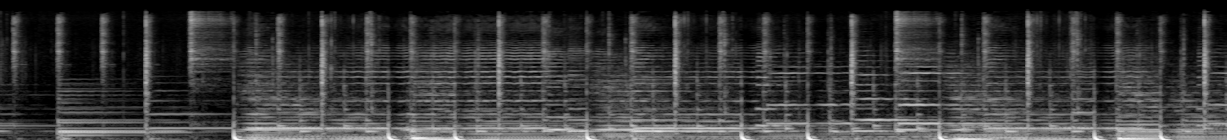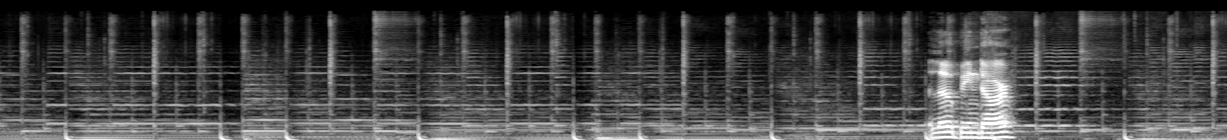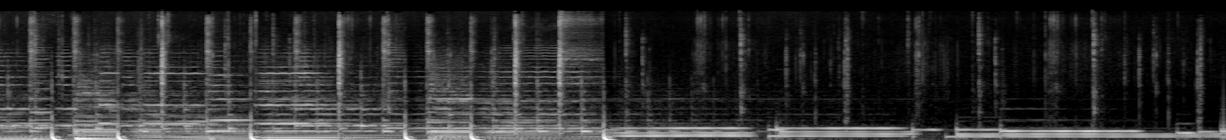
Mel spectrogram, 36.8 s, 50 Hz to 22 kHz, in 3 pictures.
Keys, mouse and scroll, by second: 0.5 s, 3.2 g, 11.1 s, 24.0 Tab, 25.1 a, 26.7 s, 33.1 shift+middle click, 33.9 middle click, 34.4 scroll down 1, 34.6-35.0 scroll up 1, 35.0-36.2 scroll down 1, 36.2-36.8 scroll down 1.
